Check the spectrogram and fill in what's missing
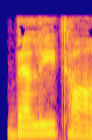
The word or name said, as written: belitong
